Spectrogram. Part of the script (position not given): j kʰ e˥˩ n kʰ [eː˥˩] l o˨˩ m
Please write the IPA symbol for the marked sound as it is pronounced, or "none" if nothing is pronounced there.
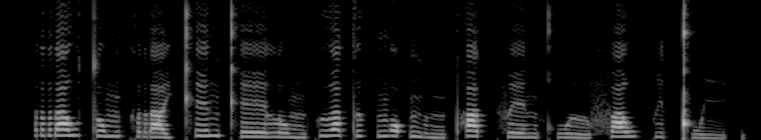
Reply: eː˧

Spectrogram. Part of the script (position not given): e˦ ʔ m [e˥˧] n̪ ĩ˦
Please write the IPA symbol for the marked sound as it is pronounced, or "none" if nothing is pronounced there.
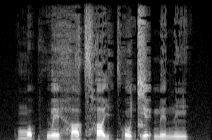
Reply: e˧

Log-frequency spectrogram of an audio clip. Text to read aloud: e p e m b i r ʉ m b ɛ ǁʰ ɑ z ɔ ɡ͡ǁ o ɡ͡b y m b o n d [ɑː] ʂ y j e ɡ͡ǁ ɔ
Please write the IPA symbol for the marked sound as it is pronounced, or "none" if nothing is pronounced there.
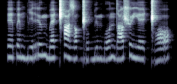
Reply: ɑ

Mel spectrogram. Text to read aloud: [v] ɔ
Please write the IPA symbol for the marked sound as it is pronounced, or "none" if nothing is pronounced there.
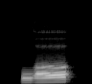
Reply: w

